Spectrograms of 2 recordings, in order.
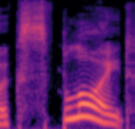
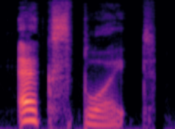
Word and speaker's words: exploit: The other pronunciation of word nine is exploit. Exploit. This pronunciation is used when word nine functions as a noun meaning a feat or deed.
